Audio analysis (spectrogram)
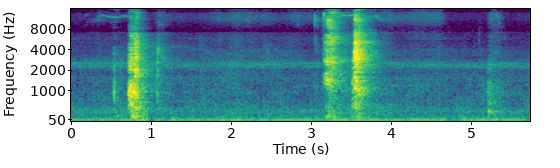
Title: Bobby (grey cat) coughing after she threw up immediately (after being fed)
